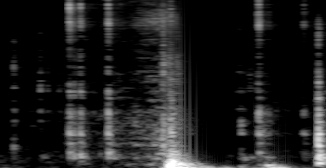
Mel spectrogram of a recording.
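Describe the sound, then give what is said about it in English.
A door swings shut with a solid low thud, preceded by a few light handle clicks and followed by soft latch rattles, otherwise quiet. “close the door.”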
